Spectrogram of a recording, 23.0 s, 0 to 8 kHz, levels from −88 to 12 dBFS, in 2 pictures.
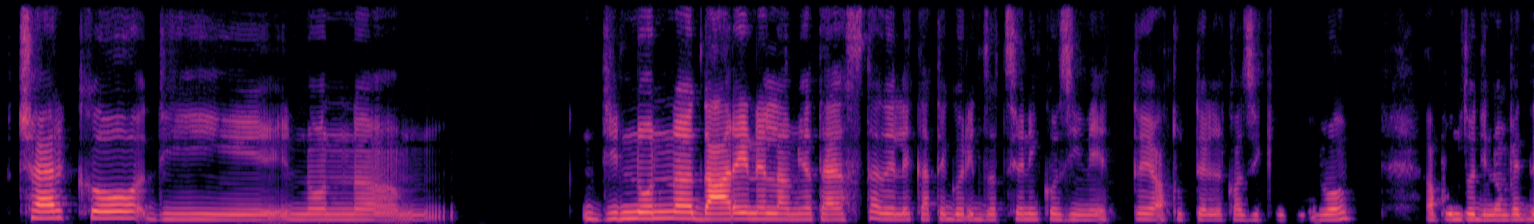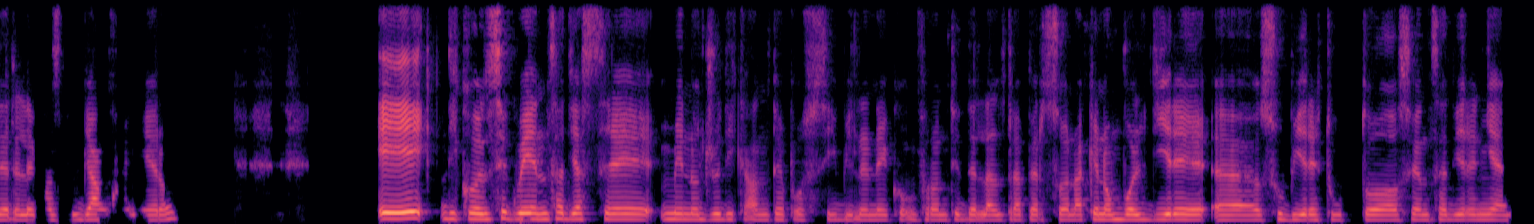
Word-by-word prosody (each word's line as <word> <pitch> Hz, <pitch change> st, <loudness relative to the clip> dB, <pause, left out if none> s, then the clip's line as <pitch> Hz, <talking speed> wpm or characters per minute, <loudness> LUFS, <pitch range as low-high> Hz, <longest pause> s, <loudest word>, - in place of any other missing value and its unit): Cerco 240 Hz, -1 st, +3 dB
di 195 Hz, -2 st, -6 dB
non 190 Hz, 0 st, -5 dB
mhmm, 185 Hz, -1 st, -7 dB, 1.1 s
di 215 Hz, 0 st, -6 dB
non 225 Hz, +1 st, +2 dB, 0.2 s
dare 205 Hz, +1 st, +8 dB
nella 205 Hz, -1 st, +1 dB
mia 195 Hz, +1 st, -4 dB
testa 195 Hz, +4 st, -3 dB
delle 195 Hz, -1 st, -3 dB
categorizzazioni 190 Hz, 0 st, -7 dB
così 190 Hz, -2 st, -7 dB
nette 195 Hz, +2 st, -7 dB
a -, -, -4 dB
tutte 185 Hz, -1 st, -10 dB
le 180 Hz, -, -7 dB
cose 180 Hz, 0 st, -10 dB
che 350 Hz, -, -17 dB
vivo, 220 Hz, -, -5 dB, 0.5 s
appunto 195 Hz, 0 st, -4 dB
di 180 Hz, -1 st, -6 dB
non 180 Hz, 0 st, -4 dB
vedere 185 Hz, 0 st, -3 dB
le 180 Hz, 0 st, -1 dB
cose 185 Hz, -1 st, -11 dB
bianco 185 Hz, 0 st, -3 dB
e 180 Hz, -, -13 dB
nero 180 Hz, +4 st, -3 dB, 1.6 s
e, 445 Hz, +1 st, +12 dB
di 215 Hz, -, -3 dB
conseguenza, 205 Hz, 0 st, +3 dB
di 205 Hz, 0 st, 0 dB
essere 195 Hz, -1 st, 0 dB
meno 195 Hz, -1 st, -2 dB
giudicante 190 Hz, -1 st, -5 dB
possibile 180 Hz, 0 st, -8 dB
nei 180 Hz, 0 st, -5 dB
confronti 185 Hz, +1 st, -7 dB
dell'altra 180 Hz, 0 st, -4 dB
persona, 180 Hz, 0 st, -4 dB
che 195 Hz, -, -2 dB
non 185 Hz, 0 st, 0 dB
vuol 185 Hz, 0 st, +1 dB
dire, 190 Hz, 0 st, +2 dB
ehm, 175 Hz, -1 st, -1 dB
subire 185 Hz, 0 st, -3 dB
tutto 180 Hz, 0 st, -3 dB
senza 180 Hz, 0 st, -5 dB
dire 185 Hz, 0 st, -3 dB
niente,, 180 Hz, -1 st, -4 dB
190 Hz, 135 wpm, -23 LUFS, 180-200 Hz, 1.6 s, e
